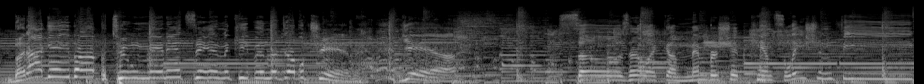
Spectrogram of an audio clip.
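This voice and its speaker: Loud music plays in the background while a man talks in a dry sound with no echo. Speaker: radio show guest or host. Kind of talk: comedic radio banter. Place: studio. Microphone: studio mic.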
